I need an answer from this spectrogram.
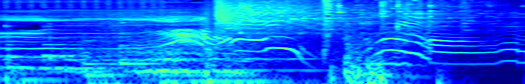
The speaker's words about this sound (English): Shattering the entire glass ceiling of the greenhouse into a million tiny pieces.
